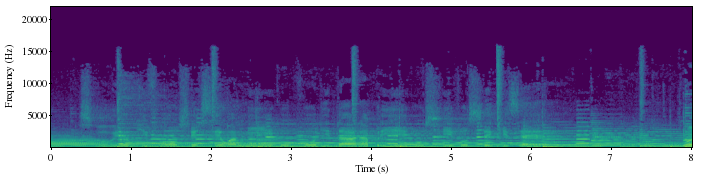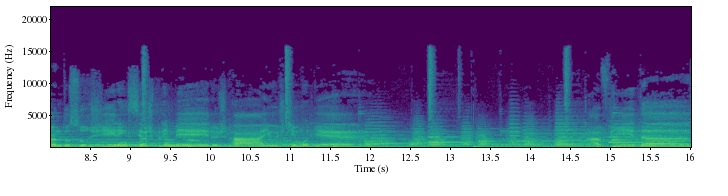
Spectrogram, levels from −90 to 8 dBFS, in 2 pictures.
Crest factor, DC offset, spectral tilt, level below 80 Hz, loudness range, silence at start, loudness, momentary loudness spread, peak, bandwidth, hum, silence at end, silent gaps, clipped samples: 18 dB; under 0.1%; -6.5 dB/octave; -30 dBFS; 3 LU; 0 s; -20 LUFS; 7 LU; -2 dBFS; 16 kHz; none; 0 s; none; under 0.1%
